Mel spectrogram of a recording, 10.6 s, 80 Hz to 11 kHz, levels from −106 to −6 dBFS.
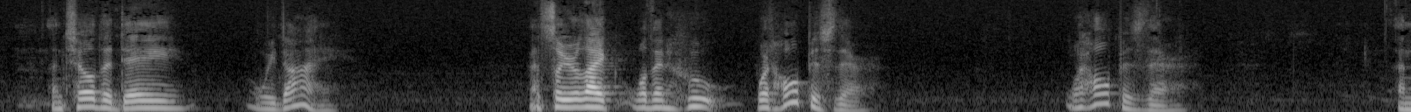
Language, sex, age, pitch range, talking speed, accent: English, male, 40-59, 130-175 Hz, 120 wpm, American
